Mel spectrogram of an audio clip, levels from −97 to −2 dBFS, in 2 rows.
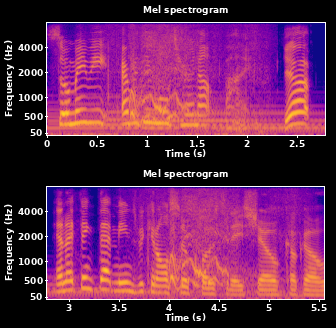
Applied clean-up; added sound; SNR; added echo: none; Zipper (clothing) + Piano; 9 dB; none.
